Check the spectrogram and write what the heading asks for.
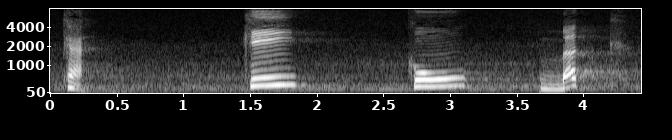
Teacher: huruf K diucapkan dengan mengangkat pangkal lidah kita ke posisi di depan huruf Qaf. K diucapkan dengan mengalirkan nafas kita.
